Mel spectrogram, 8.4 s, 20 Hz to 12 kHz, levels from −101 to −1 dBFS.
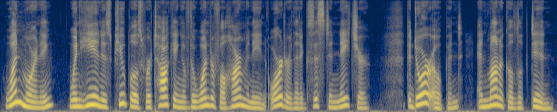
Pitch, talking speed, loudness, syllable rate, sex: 195 Hz, 185 wpm, -19 LUFS, 6.1 syllables/s, female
